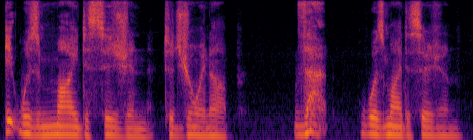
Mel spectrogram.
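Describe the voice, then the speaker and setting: A man's voice: mid-range voice, steady tone, a little slow, no echo, close to an everyday voice. A man plays a young werewolf son in an audio drama, standing his ground with a firm, defensive edge. His voice sits mid-range with a plain tone, recorded dry and close. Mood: defiant. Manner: defensive and firm, then quiet and conciliatory. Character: young adult male werewolf, defiant estranged son.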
